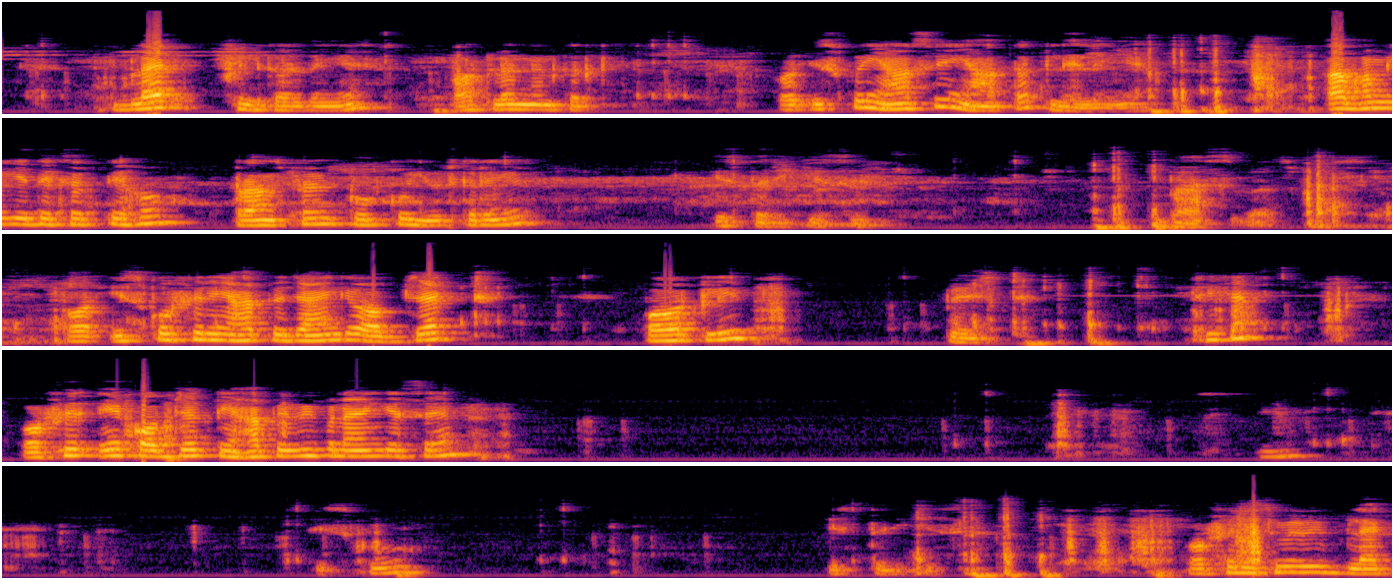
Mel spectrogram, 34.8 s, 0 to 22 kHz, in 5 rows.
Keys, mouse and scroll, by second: 0.4 click, 2.0 right click, 2.8 scroll up 1, 3.4 click, 5.6 scroll down 1, 6.2 ctrl+space, 8.4-12.8 drag, 12.9 ctrl+space, 15.4 click, 19.7 ctrl+space, 20.0 click, 21.4 scroll up 1, 23.5 click, 28.3 scroll down 1, 28.9-29.8 scroll up 1, 29.8 click, 33.5 ctrl+space.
